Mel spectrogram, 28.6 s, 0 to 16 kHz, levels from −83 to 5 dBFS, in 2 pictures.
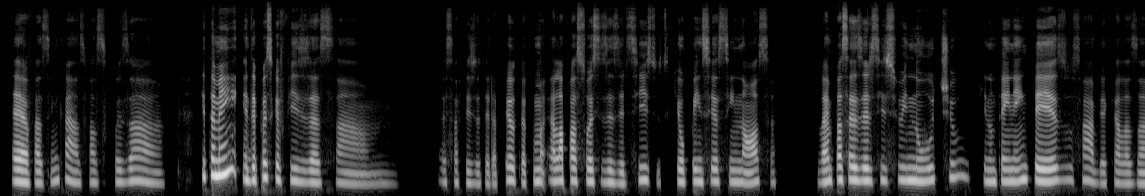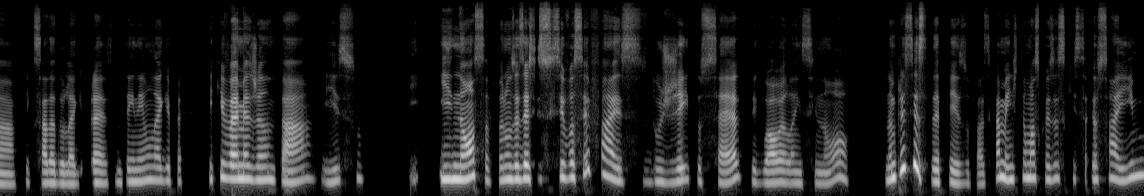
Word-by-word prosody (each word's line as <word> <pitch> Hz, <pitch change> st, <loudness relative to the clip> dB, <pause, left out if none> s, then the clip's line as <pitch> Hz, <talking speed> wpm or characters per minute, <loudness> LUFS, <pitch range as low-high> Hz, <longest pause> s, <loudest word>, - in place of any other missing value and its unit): É, 190 Hz, -2 st, +7 dB
eu 175 Hz, -, +3 dB
faço 170 Hz, 0 st, -6 dB
em 200 Hz, -, -5 dB
casa, 195 Hz, -6 st, -5 dB
faço 180 Hz, -1 st, -11 dB
coisa 185 Hz, -2 st, -4 dB, 0.5 s
que -, -, +1 dB
também, 290 Hz, +7 st, +11 dB, 0.2 s
depois 240 Hz, +5 st, +2 dB
que 235 Hz, -, -1 dB
eu -, -, +1 dB
fiz 190 Hz, -2 st, -4 dB
essa 170 Hz, -3 st, -5 dB, 0.9 s
essa 180 Hz, -1 st, -12 dB
fisioterapeuta, 170 Hz, +3 st, -5 dB
como 190 Hz, +3 st, -2 dB
e -, -, -17 dB
ela 200 Hz, 0 st, +3 dB
passou 200 Hz, -1 st, -1 dB
esses 185 Hz, -1 st, -2 dB
exercícios, 175 Hz, +2 st, -5 dB
que 195 Hz, -, -6 dB
eu 185 Hz, -, +2 dB
pensei 190 Hz, +1 st, -3 dB
assim: 190 Hz, 0 st, -7 dB
"Nossa, 175 Hz, 0 st, -2 dB, 0.5 s
vai 180 Hz, +1 st, +2 dB
me -, -, -4 dB
passar 215 Hz, +1 st, +2 dB
exercício 205 Hz, 0 st, 0 dB
inútil, 210 Hz, +6 st, -1 dB
que 195 Hz, -, -11 dB
não 190 Hz, 0 st, -1 dB
tem 190 Hz, +1 st, -1 dB
nem 195 Hz, +3 st, +2 dB
peso", 210 Hz, 0 st, +3 dB
sabe, 195 Hz, -5 st, -7 dB
aquelas, 165 Hz, 0 st, -8 dB
"ah, 155 Hz, -1 st, -4 dB
fixada 170 Hz, -1 st, -4 dB
do 165 Hz, 0 st, -5 dB
leg 160 Hz, -1 st, -4 dB
press. 170 Hz, -2 st, -2 dB
Não 180 Hz, -, -11 dB
tem 190 Hz, +1 st, -5 dB
nem 190 Hz, +2 st, -3 dB
um 215 Hz, -, -3 dB
leg 205 Hz, -1 st, -5 dB
p 195 Hz, -, -15 dB, 0.3 s
que 220 Hz, -, -9 dB
que 250 Hz, +3 st, -1 dB
vai 225 Hz, -1 st, +7 dB
me 230 Hz, -, +6 dB
adiantar 215 Hz, -1 st, -1 dB
isso". 195 Hz, +6 st, -9 dB, 0.6 s
E 220 Hz, -, -20 dB, 0.3 s
e 225 Hz, -1 st, +6 dB
nossa, 225 Hz, 0 st, +6 dB
foram 205 Hz, +4 st, -2 dB
os 220 Hz, -, +3 dB
exercícios 225 Hz, 0 st, +2 dB
que -, -, -10 dB
se 250 Hz, -, +1 dB
você 250 Hz, +9 st, -1 dB
faz 240 Hz, -, -2 dB
do 185 Hz, 0 st, -9 dB
jeito 200 Hz, +5 st, -4 dB
certo, 185 Hz, +7 st, -3 dB
igual 175 Hz, 0 st, -1 dB
ela 170 Hz, -1 st, -5 dB
ensinou, 170 Hz, +8 st, -8 dB, 0.4 s
não 225 Hz, +4 st, +4 dB
precisa 400 Hz, -, +6 dB
ter 190 Hz, -2 st, -2 dB
peso, 165 Hz, -4 st, -6 dB
basicamente 220 Hz, +9 st, -1 dB
tem 245 Hz, 0 st, -3 dB
umas 240 Hz, -1 st, +1 dB
coisas 230 Hz, +1 st, -7 dB
que 225 Hz, -, -19 dB
sa -, -, -18 dB
eu 225 Hz, -, -5 dB
saí 225 Hz, -1 st, -4 dB
195 Hz, 175 wpm, -23 LUFS, 175-220 Hz, 0.9 s, também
